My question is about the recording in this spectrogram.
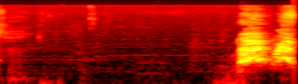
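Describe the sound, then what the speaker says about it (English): A dog barks twice in quick succession, loud and close, after a near-silent pause following a few faint murmurs. "Sorry, that was my dog."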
